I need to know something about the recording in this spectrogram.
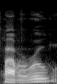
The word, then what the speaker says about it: Papa Reu: you know what I'm saying that's how you spell it y'all see it it's going down yep yep Chinese podcast Papa Roo I'm down in Houston follow me on p-a-p-a-r-e-u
